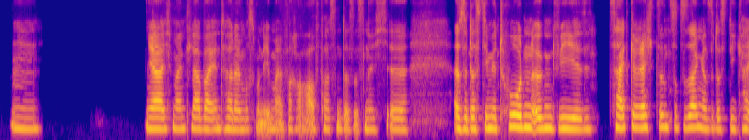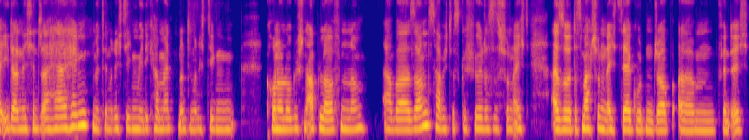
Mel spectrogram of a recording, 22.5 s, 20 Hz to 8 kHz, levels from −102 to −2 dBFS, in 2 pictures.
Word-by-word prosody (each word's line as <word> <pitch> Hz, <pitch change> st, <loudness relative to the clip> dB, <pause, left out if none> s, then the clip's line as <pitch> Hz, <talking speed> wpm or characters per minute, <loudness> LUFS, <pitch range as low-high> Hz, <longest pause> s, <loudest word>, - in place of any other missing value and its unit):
Mhm. 195 Hz, -3 st, -4 dB, 1.6 s
Ja, 190 Hz, -3 st, +7 dB
ich 185 Hz, +1 st, -4 dB
meine, 190 Hz, -1 st, -1 dB
klar, 195 Hz, -1 st, 0 dB
bei 185 Hz, -1 st, +2 dB
Internet 185 Hz, -1 st, -1 dB
muss 185 Hz, 0 st, -9 dB
man -, -, -3 dB
eben 95 Hz, +1 st, -3 dB
einfach 185 Hz, -, -6 dB
auch 190 Hz, -, -9 dB
aufpassen, 185 Hz, 0 st, -5 dB
dass -, -, -6 dB
es -, -, -9 dB
nicht 185 Hz, -2 st, -6 dB
äh, 180 Hz, 0 st, -2 dB, 0.7 s
also, 195 Hz, -1 st, +4 dB
dass 195 Hz, +1 st, +2 dB
die 200 Hz, -, +1 dB
Methoden 215 Hz, +2 st, +6 dB
irgendwie 195 Hz, -1 st, +4 dB, 0.2 s
zeitgerecht 210 Hz, +1 st, +3 dB
sind 220 Hz, -1 st, 0 dB
sozusagen, 210 Hz, 0 st, +2 dB
also, 195 Hz, -1 st, -2 dB
dass 185 Hz, 0 st, -6 dB
die 190 Hz, 0 st, -4 dB
KI 180 Hz, -1 st, -2 dB
da 185 Hz, -2 st, +2 dB
nicht 190 Hz, +1 st, -4 dB
hinterherhängt 200 Hz, +6 st, +1 dB
mit 185 Hz, -4 st, -5 dB
den 180 Hz, +1 st, -8 dB
richtigen 190 Hz, 0 st, -5 dB
Medikamenten 185 Hz, 0 st, -6 dB
und 180 Hz, -, -7 dB
den 180 Hz, -, -8 dB
richtigen 180 Hz, 0 st, -7 dB, 0.4 s
chronologischen 185 Hz, +1 st, 0 dB
Abläufen, 185 Hz, 0 st, -1 dB
ne? 190 Hz, +3 st, -4 dB, 0.2 s
Aber 180 Hz, -1 st, -1 dB
sonst 225 Hz, +7 st, +2 dB
habe 200 Hz, -3 st, -1 dB
ich 190 Hz, -, -6 dB
das -, -, -10 dB
Gefühl, 195 Hz, +1 st, -4 dB
das 190 Hz, 0 st, -6 dB
ist 185 Hz, -2 st, -7 dB
schon 185 Hz, 0 st, -7 dB
echt 190 Hz, -1 st, -5 dB, 0.3 s
also, 180 Hz, 0 st, +3 dB
das 180 Hz, +1 st, -8 dB
macht 190 Hz, -1 st, +3 dB
schon 200 Hz, 0 st, -2 dB
'n 185 Hz, -, -2 dB
echt 175 Hz, 0 st, -2 dB
sehr 180 Hz, -1 st, +4 dB
guten 175 Hz, -1 st, -5 dB
Job, 165 Hz, 0 st, -1 dB
ähm, 165 Hz, 0 st, -4 dB
finde 165 Hz, -2 st, -3 dB
ich. 170 Hz, 0 st, -5 dB
190 Hz, 170 wpm, -23 LUFS, 180-195 Hz, 1.6 s, Ja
